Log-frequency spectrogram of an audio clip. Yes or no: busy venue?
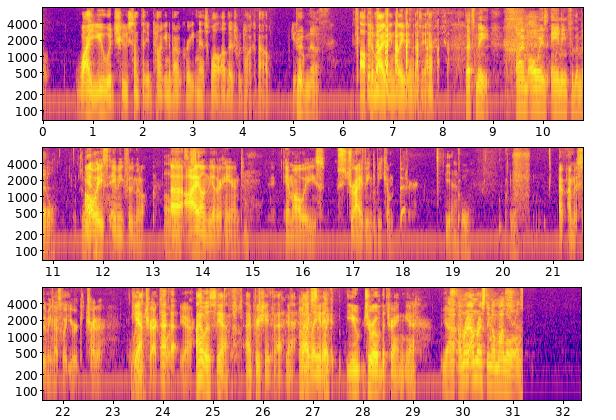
no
